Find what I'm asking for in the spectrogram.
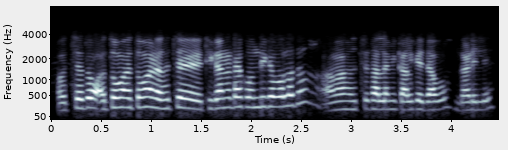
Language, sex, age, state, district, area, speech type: Bengali, male, 45-60, West Bengal, Bankura, urban, conversation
